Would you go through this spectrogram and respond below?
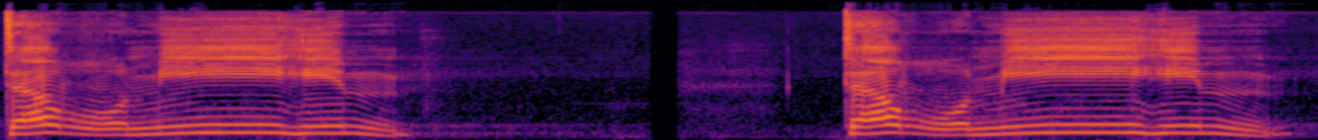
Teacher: ta is light, ra is heavy here.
